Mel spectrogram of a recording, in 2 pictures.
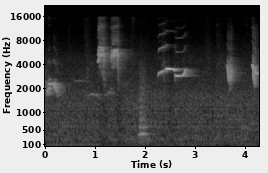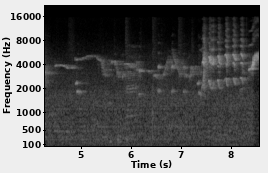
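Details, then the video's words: Oriental magpie-robin song: scattered chirps and whistles, a longer sweet warbled phrase midway, then a quick run of repeated notes at the end. "Murai Kampung/ Magpie Robin"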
